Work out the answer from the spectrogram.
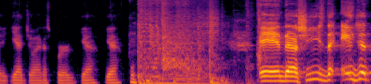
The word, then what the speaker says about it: Johannesburg: Yeah, Johannesburg.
